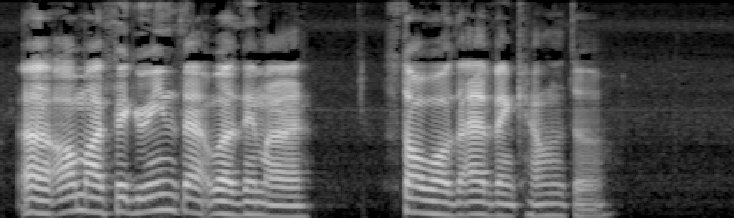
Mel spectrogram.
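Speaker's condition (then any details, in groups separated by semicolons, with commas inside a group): Ataxic cerebral palsy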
